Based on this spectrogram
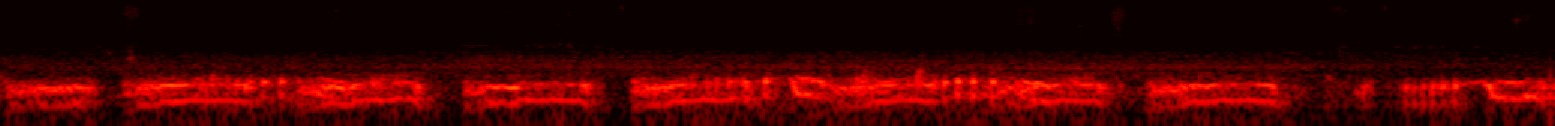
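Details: Continuous pigeon cooing: deep, bubbling phrases repeated with short gaps, the warbling notes rising and falling slightly, heard in a calm, indoor-sounding setting.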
